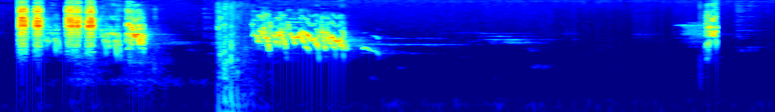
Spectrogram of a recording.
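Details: Pet budgerigar, described as happy, giving short bursts of bright, scratchy high chirps followed by a warbling twittering phrase, then a brief chirp after a pause; a single knock sounds between phrases.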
